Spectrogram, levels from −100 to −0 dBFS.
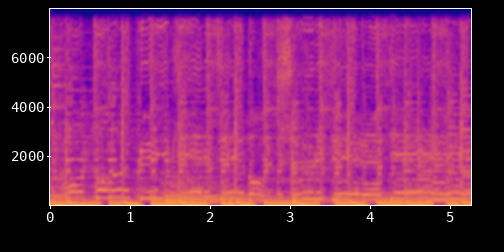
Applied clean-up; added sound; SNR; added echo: none; Acoustic guitar / Strum; 8 dB; none.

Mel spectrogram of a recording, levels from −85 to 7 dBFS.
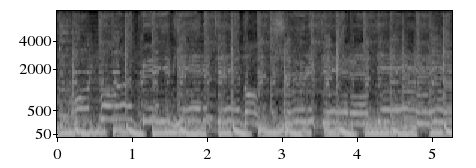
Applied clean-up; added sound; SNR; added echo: none; none; none; none.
